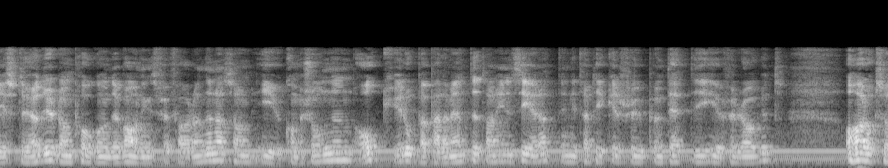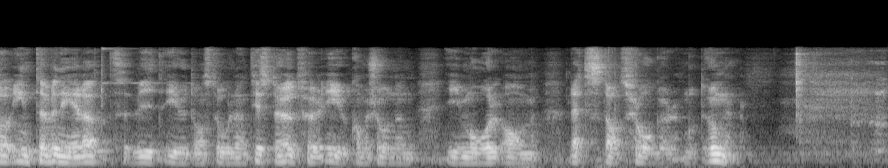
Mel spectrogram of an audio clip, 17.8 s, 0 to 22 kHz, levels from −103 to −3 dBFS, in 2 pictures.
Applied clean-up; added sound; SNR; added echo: none; Microwave oven; 13 dB; reverberation time 0.3 s.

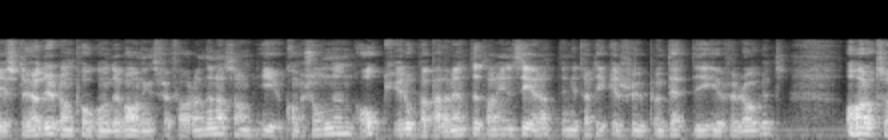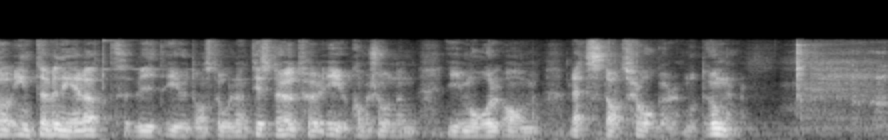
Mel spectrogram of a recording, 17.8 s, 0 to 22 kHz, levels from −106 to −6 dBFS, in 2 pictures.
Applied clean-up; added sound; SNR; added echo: neural separator model SepFormer DNS4.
